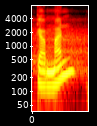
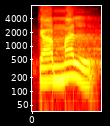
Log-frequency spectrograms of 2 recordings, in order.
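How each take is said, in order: First: The n is pronounced clearly before the l. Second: The n merges into a held, stressed l. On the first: The speaker calls it wrong. "bukan lagi kaman karena ini sudah menghilang" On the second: The speaker calls it right. "langsung melebur ke huruf lam dan ditahan serta ditekan"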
